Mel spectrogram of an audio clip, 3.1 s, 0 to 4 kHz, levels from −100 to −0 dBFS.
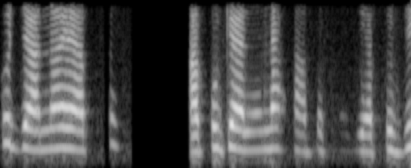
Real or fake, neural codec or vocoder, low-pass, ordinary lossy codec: fake; codec, 16 kHz in and 24 kHz out, 1 kbps, XY-Tokenizer; 3.6 kHz; none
